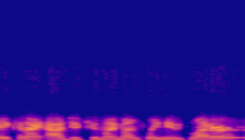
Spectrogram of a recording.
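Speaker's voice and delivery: normal talking voice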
